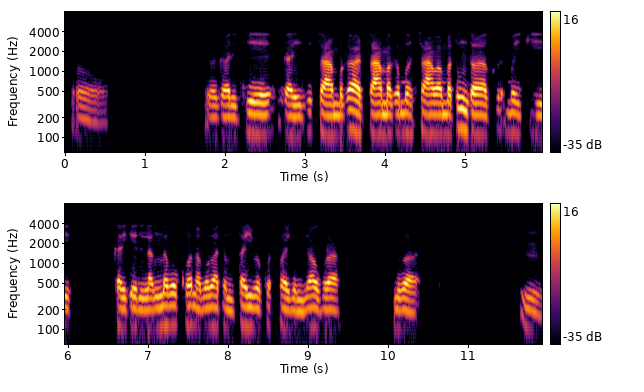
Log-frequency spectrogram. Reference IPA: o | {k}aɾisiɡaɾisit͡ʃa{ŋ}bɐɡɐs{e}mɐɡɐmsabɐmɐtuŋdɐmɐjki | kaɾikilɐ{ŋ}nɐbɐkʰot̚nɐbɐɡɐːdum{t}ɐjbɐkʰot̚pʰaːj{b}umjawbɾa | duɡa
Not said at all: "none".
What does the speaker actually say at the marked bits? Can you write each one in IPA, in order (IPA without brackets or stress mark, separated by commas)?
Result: ɡ, m, a, ŋ, t, d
